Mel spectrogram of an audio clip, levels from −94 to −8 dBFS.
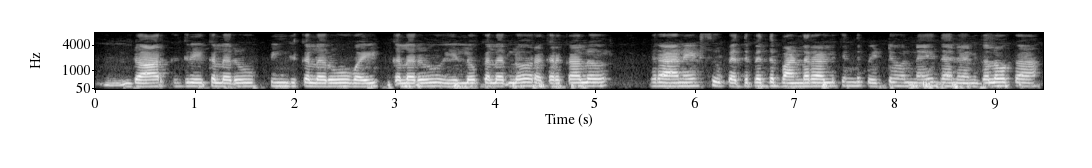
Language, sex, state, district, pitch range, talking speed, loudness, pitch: Telugu, female, Andhra Pradesh, Sri Satya Sai, 175-185 Hz, 145 wpm, -17 LUFS, 185 Hz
